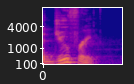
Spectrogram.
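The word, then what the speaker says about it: Giuffre: 99 gelane has her first encounter with virginia jewfrey that's the way you pronounce it jewfrey and so that is the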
